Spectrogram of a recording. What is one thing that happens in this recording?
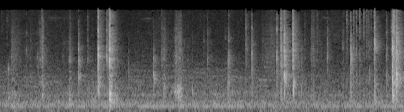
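Plastic lids snap onto plastic cups.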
